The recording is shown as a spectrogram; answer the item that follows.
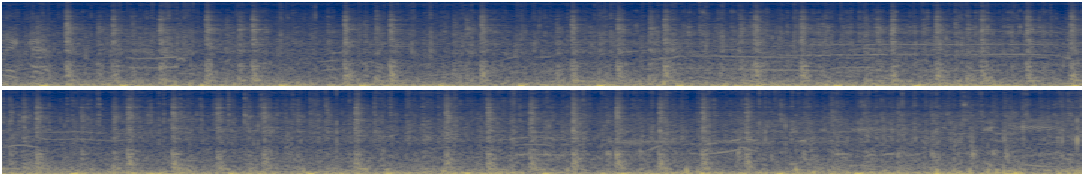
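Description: Roller coaster car being hauled up the lift hill, with a steady rattling clatter of clicks and knocks from the lift mechanism and track over a low rumble.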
